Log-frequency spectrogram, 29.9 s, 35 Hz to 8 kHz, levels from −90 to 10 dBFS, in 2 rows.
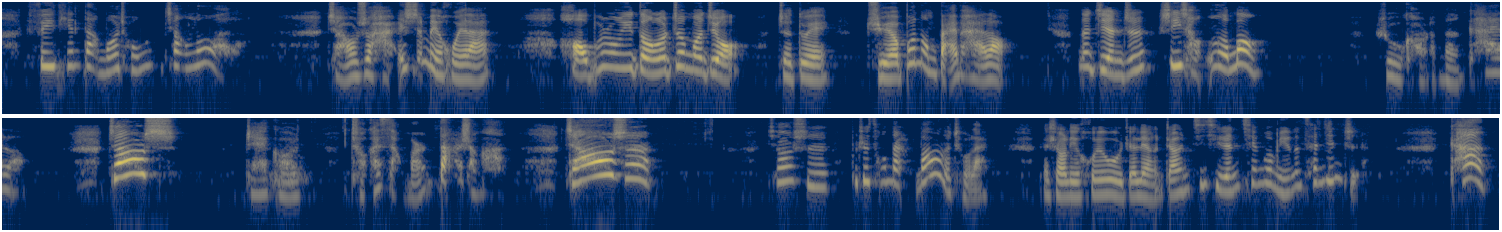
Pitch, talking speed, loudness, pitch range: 350 Hz, 180 characters per minute, -22 LUFS, 265-430 Hz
